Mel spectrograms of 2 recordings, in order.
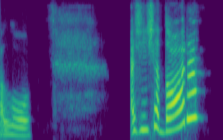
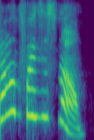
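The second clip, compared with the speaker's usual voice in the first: high, louder irritated snap at a spouse; 13 semitones higher, 4 dB louder, faster than usual. Retold or imitated. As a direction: snap back at your partner, mock annoyed. Spouse snapping in example.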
